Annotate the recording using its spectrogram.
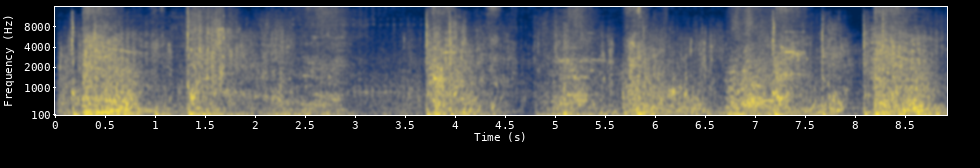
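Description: Underwater splashing and thrashing bursts out in loud, rough surges.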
